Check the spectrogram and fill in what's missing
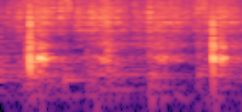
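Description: Oats being stirred while toasting in a pan for atole, a few close, sharp scraping strokes of a utensil against the pan with dry rustling between them.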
